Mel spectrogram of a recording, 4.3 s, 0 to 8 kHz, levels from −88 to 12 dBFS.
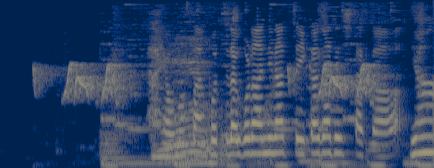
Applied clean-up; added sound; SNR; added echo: classical method log-MMSE.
